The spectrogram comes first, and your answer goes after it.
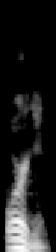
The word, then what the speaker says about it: Oregon: It's like I lived in Oregon. Everybody said Oregon. Oregon. I'm like, no, that's not how you say it. It's Oregon. Oregon.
